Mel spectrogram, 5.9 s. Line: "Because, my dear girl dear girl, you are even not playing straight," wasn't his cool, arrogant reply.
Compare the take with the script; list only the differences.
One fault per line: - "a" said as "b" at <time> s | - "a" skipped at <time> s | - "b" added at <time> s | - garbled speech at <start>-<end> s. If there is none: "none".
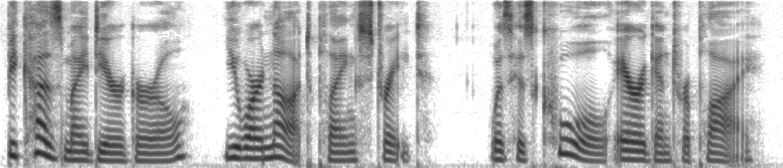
- "dear girl" skipped at 1.4 s
- "even" skipped at 2.0 s
- "wasn't" said as "was" at 3.7 s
